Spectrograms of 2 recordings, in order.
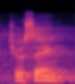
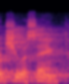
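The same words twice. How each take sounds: The two takes are said the same way.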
